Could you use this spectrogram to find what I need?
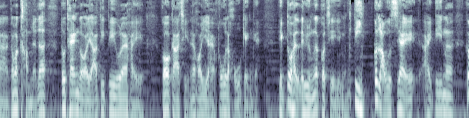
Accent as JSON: {"language": "Cantonese", "country": "Hong Kong", "said": "在我哋香港人都非常之熟悉嘅屋村"}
